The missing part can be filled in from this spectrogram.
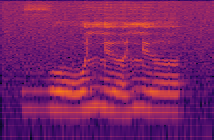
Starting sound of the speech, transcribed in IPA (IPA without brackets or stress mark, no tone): v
